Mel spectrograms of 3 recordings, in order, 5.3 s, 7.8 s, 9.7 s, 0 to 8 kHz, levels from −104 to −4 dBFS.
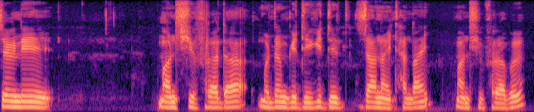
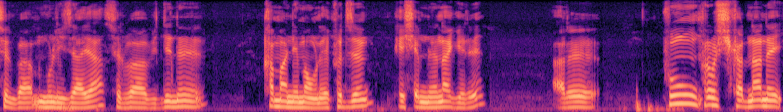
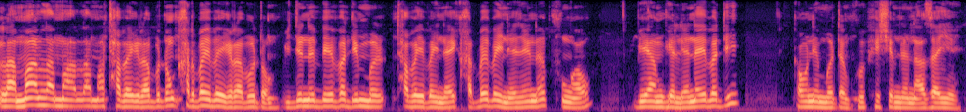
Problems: constant background noise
